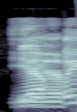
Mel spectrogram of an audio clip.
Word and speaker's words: اليقين: ثم لترؤنها عين اليقين ইয়াকিন এমনি সিম্পল হয়ে যাচ্ছে, ইয়াকিন কিন্তু কাব উচ্চারণ, ইয়াকুই, يقين ইয়াকিন।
